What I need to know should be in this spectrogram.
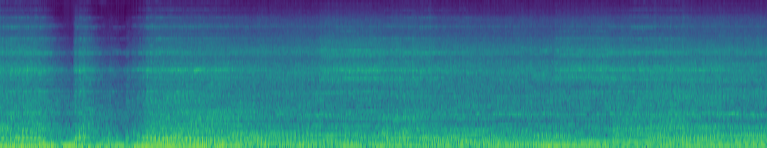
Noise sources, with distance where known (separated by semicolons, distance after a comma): jackhammer, near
